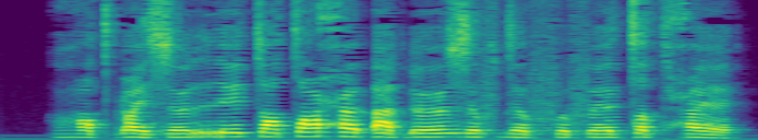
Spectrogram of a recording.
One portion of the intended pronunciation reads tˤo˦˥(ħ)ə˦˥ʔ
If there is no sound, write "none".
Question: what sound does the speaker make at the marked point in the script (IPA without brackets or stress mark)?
ħ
